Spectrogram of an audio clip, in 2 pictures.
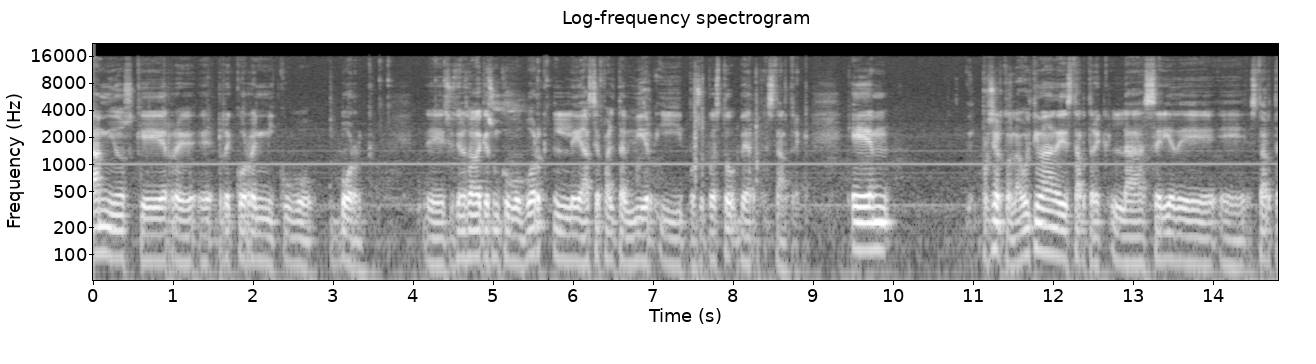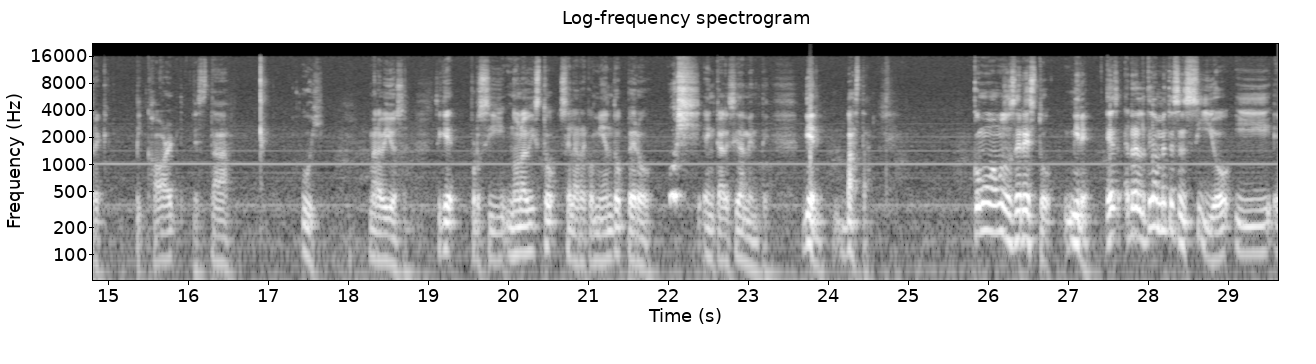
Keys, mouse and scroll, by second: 0.6 Escape, 1.4-3.1 drag, 3.7 click, 4.4 click, 5.5 click, 7.5 g, 8.3 Escape, 9.0-9.4 scroll down 1, 9.4-11.6 drag, 12.0-12.5 scroll up 2, 12.5-12.8 scroll down 2.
